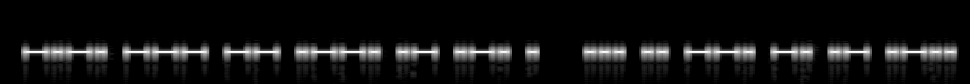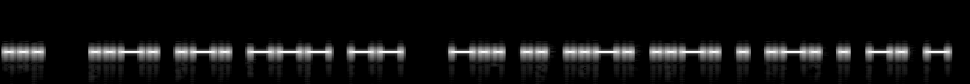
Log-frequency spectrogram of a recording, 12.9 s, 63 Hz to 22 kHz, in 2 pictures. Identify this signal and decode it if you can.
Morse code, heard as a keyed tone, about 25 wpm, 600 Hz. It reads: COMPARE SIGNALS FROM DIFFERENT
